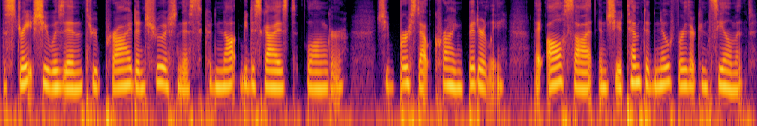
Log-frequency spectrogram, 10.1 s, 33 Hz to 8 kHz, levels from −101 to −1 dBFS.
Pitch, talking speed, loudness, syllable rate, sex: 190 Hz, 170 wpm, -19 LUFS, 4.6 syllables/s, female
